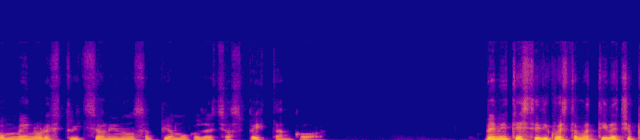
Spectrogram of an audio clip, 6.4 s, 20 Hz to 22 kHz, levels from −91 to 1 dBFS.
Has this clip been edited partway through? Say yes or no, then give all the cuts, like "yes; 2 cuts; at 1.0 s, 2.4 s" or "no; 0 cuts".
no; 0 cuts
